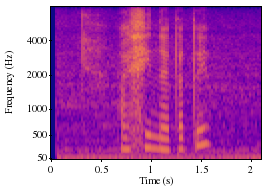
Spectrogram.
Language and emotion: Russian, neutral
